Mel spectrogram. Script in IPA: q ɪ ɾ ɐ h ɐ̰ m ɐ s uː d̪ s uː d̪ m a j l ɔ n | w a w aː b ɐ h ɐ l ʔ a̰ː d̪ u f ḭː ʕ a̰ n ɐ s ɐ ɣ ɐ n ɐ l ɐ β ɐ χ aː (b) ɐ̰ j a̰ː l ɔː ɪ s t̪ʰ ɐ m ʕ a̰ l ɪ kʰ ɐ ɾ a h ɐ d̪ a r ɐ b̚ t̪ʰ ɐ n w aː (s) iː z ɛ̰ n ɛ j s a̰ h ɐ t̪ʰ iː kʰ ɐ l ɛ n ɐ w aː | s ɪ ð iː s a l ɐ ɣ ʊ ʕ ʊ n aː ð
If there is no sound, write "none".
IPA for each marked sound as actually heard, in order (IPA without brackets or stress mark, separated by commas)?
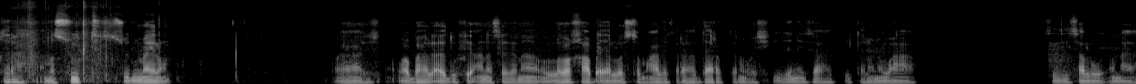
b, ʃ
